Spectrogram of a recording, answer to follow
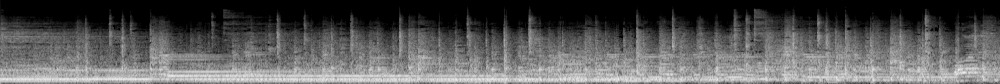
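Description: Live rock band playing loud: electric guitar holding long sustained notes over a drum kit, with a run of drum and cymbal hits from about two seconds in.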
